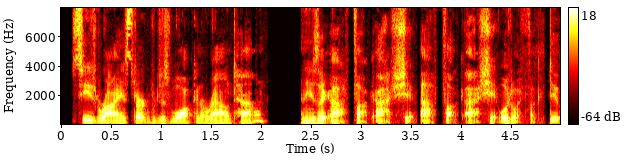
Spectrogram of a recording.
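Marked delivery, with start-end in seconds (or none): 2.7-5.0 acted flustered, alarmed, panicked stream of curses. Retelling a show scene where a kid sees someone and imitating panic. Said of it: "he starts panicking a little bit".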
